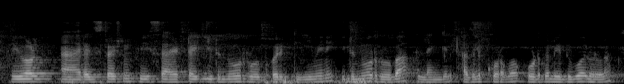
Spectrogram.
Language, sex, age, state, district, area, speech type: Malayalam, male, 18-30, Kerala, Pathanamthitta, rural, spontaneous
